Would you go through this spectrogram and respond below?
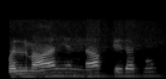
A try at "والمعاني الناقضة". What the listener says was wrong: اس کو پڑھیں، اس کو، یہ آخر میں کیا پڑھنا ہے؟ والمعانی یا کے اوپر کچھ پڑھنا ہے؟ کسرہ کیوں پڑھیں گے؟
